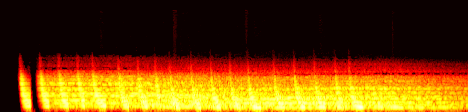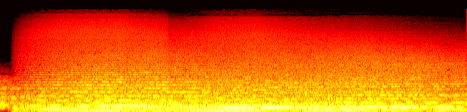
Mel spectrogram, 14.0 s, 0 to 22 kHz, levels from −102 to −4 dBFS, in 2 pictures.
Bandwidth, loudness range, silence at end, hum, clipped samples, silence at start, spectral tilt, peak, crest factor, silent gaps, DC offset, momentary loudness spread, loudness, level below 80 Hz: 11 kHz; 6 LU; 0 s; none; under 0.1%; 0.3 s; -8.5 dB/octave; -2 dBFS; 14 dB; none; under 0.1%; 8 LU; -18 LUFS; -28 dBFS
